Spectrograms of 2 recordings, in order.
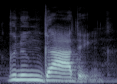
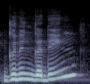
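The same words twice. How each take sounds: First: The name is said more slowly. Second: The name is said quickly. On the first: The speaker calls it right. "It should be" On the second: The speaker calls it wrong. "it was too fast"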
